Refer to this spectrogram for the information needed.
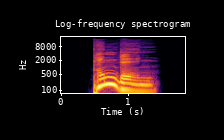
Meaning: dative plural of Pendel
- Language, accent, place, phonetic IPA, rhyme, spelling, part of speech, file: German, Germany, Berlin, [ˈpɛndl̩n], -ɛndl̩n, Pendeln, noun, De-Pendeln.ogg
